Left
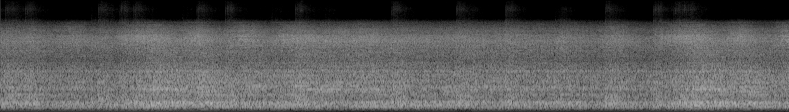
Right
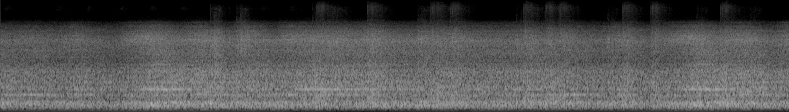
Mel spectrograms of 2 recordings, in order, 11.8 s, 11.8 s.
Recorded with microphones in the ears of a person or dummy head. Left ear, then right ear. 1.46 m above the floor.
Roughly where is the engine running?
Left.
